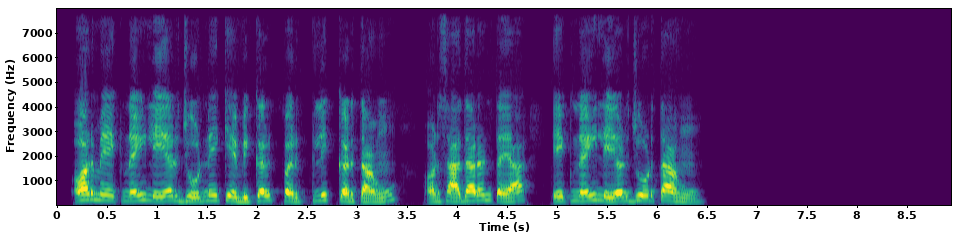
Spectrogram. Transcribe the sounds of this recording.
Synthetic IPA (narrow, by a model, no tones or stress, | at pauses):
ɔːɾmɛ̃eːknɐileːjəɾd͡ʒoːɽnekeʋɪkəlpːɐɾklɪkːɐɾt̪aɦũ | ɔ̰ːɾsaːd̪ʱaːɾəɽt̪ɐja | eːknɐileːjəɾd͡ʒoːɽt̪aɦũː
